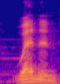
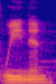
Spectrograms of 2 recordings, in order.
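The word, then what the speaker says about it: Wenhan: Wennen, he said. Not Weenan, Wennen.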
